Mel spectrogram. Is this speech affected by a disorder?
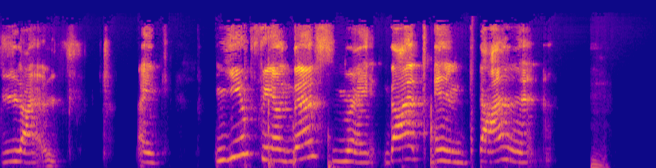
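Yes: cerebral palsy; needs help with grooming and household tasks.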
